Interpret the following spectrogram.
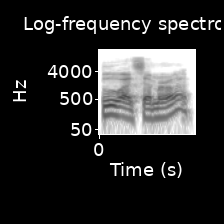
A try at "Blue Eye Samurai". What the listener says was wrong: Blue eye. There's no D. So point that out. You're saying blue-eyed. It's just blue eye. Blue eye samurai. It's not about the number of eyes. It's just the way it's written. Pronounce things the way they're written.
